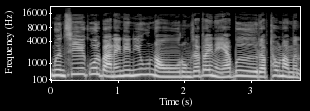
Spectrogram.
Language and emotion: Bodo, disgusted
